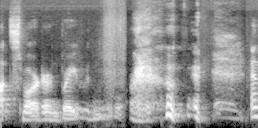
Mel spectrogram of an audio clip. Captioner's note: chuckles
